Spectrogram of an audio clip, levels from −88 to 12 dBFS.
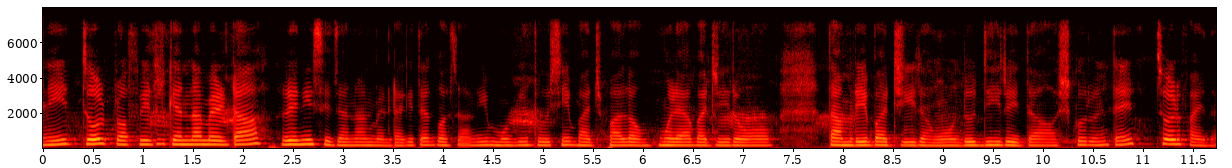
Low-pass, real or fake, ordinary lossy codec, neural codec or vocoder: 7.2 kHz; fake; none; codec, 16 kHz, 16 kbps, FunCodec, trained on LibriTTS, 50 frames a second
